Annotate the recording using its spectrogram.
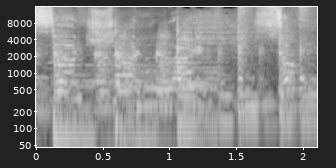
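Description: Upbeat pop song playing an instrumental passage with no vocals: a full backing track with bass and a steady beat.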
